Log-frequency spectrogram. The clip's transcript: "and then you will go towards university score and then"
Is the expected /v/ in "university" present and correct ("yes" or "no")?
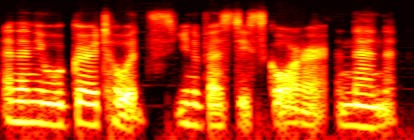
yes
